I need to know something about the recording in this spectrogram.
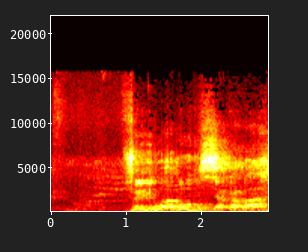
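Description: An older man speaks into a microphone through loudspeakers.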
